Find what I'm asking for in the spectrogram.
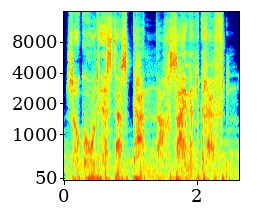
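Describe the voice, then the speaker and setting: A gentle, kindly male air spirit from a storybook, as a narrator puts him on. Every word comes as a soft, unvoiced whisper, hushed and a little distant. Faint music drifts behind. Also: unhurried.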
